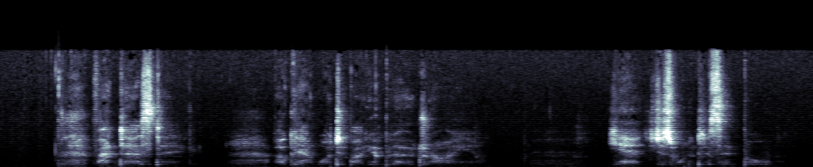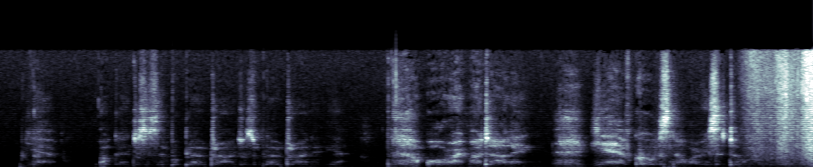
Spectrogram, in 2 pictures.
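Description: A woman whispering in short breathy phrases with brief pauses between them.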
